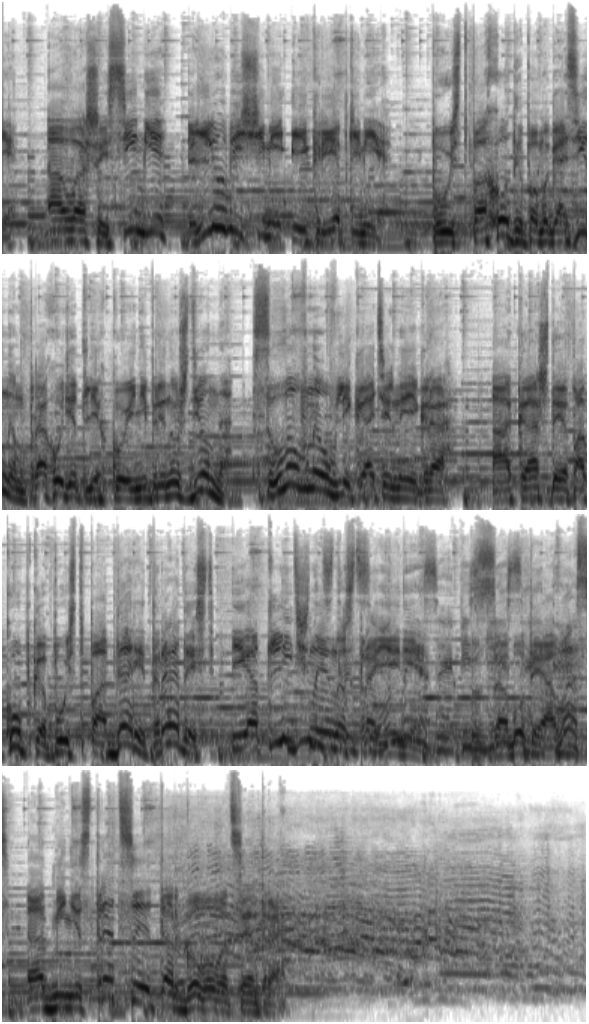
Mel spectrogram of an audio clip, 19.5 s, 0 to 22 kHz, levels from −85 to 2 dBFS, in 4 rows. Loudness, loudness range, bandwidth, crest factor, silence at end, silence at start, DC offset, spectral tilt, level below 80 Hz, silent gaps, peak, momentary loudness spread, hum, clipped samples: -8 LUFS; 1 LU; over 20 kHz; 8 dB; 0 s; 0 s; under 0.1%; -4 dB/octave; -38 dBFS; none; 0 dBFS; 7 LU; none; under 0.1%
